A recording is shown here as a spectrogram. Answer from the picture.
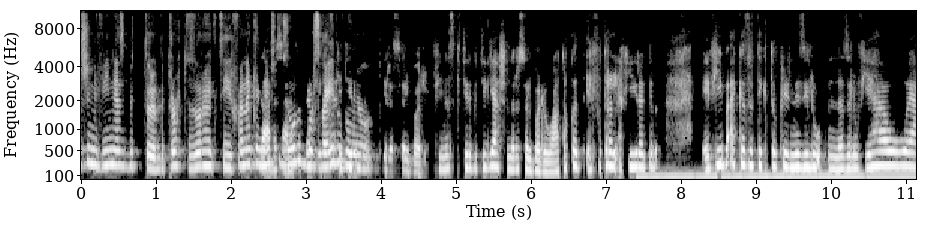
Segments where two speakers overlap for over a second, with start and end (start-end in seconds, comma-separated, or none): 2.4-4.0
